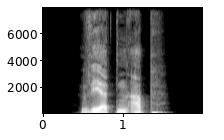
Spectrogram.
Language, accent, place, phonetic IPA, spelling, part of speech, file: German, Germany, Berlin, [ˌveːɐ̯tn̩ ˈap], werten ab, verb, De-werten ab.ogg
- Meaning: inflection of abwerten: 1. first/third-person plural present 2. first/third-person plural subjunctive I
